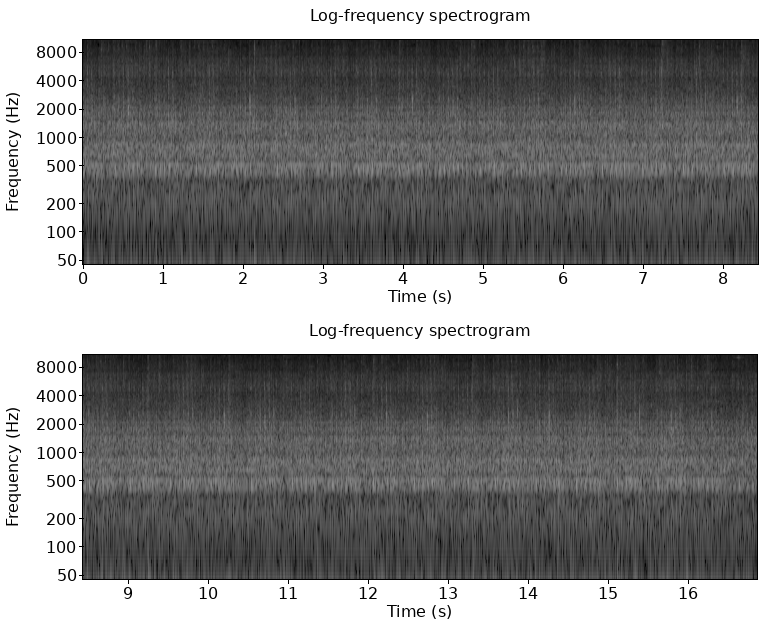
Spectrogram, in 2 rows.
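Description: Super 8 film projector running: a steady mechanical whirr with a fast, even clatter from the film transport.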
